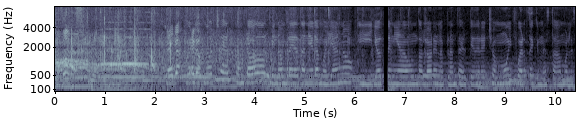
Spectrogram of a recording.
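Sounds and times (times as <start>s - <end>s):
people cheering and shouting: 0.0s - 4.9s
audience applause: 0.0s - 6.6s
speech: 0.2s - 0.7s, 2.8s - 10.3s.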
